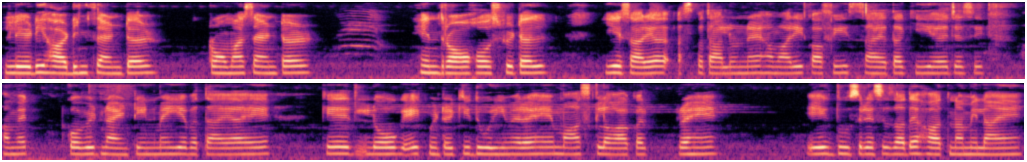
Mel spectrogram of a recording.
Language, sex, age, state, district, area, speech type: Urdu, female, 45-60, Delhi, Central Delhi, urban, spontaneous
